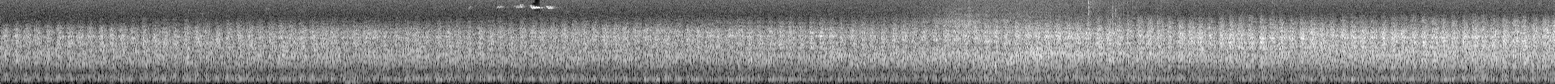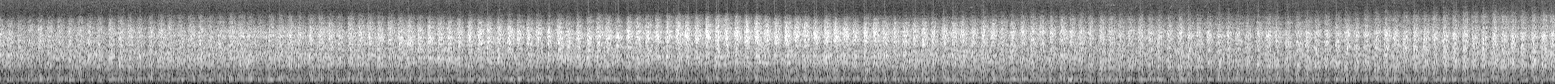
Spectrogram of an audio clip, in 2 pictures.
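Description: A steam locomotive hauling a train, heard approaching and growing steadily louder.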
